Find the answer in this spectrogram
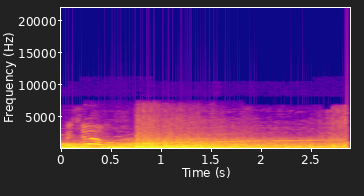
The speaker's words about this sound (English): A rocket lands close to Mr. Arafat's Ramallah office.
